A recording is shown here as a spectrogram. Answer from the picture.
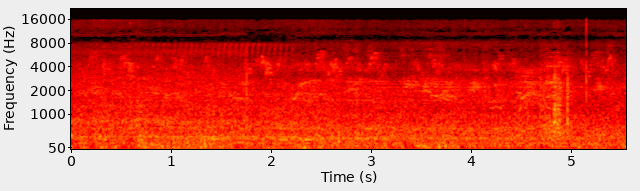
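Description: Birds chirping now and then over steady outdoor background noise.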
